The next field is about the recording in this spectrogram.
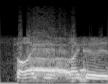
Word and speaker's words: Baidu: Now, you had mentioned earlier Baidu, as I hope I'm pronouncing that at least partly correct. – Yes, Baidu is, as, yes.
